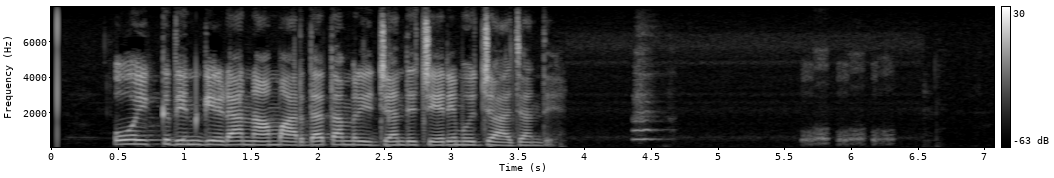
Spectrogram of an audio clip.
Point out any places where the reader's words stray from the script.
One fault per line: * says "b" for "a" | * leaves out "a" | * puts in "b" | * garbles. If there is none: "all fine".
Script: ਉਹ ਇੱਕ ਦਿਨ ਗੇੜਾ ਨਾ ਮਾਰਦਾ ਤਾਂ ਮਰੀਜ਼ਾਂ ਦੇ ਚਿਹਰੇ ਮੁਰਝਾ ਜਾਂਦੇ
all fine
